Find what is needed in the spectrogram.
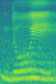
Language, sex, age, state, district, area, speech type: Odia, female, 45-60, Odisha, Khordha, rural, read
